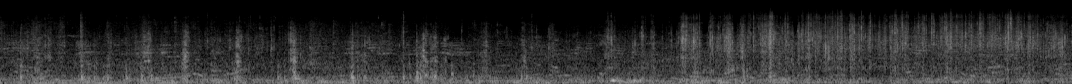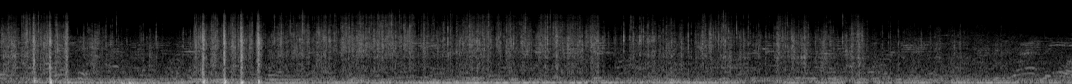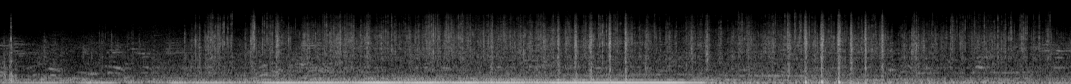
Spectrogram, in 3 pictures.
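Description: Plastic bag crinkling and rustling while fish are shaken and coated in a flour and cornmeal mix. Under it runs a low rumble that grows much louder about three-quarters of the way through, then cuts off suddenly.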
